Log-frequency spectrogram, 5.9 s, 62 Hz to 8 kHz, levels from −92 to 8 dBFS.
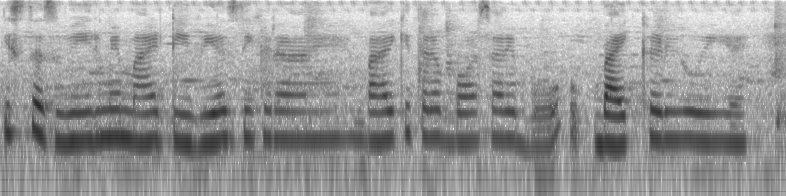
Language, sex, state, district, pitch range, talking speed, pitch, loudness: Hindi, female, Uttar Pradesh, Lalitpur, 245-260 Hz, 170 wpm, 255 Hz, -21 LUFS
